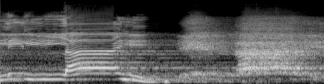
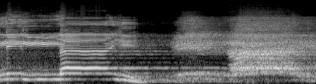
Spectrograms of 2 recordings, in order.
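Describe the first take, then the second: The two takes are said the same way.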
